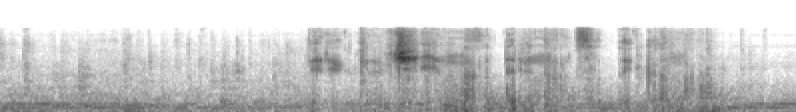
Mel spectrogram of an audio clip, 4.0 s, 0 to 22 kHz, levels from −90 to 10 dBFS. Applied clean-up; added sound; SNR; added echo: neural separator model SepFormer DNS4.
